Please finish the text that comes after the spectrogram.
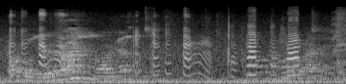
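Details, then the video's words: A talkative pet red-breasted parakeet chatters in speech-like phrases, with wavering, sliding voiced syllables and a few higher notes, over a steady low engine hum. "Chú vẹt ngực Hồng nói nhiều"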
